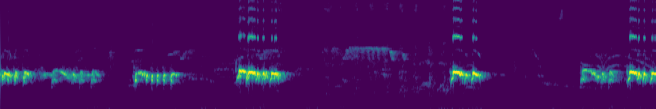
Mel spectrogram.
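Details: Local zebra dove repeating its "klar ketek kuk" song, which starts with "klar": several stuttered, rolling coo phrases at even pitch separated by short pauses, plus a softer higher warble midway.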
